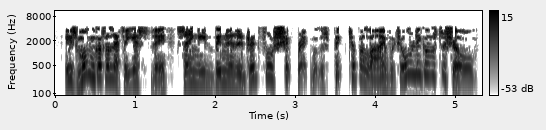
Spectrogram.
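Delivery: high, loud village gossip; gossiping village woman. A narrator's reading. Woman telling Tiffany of a rescued boy, high and gossipy. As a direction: pitch it up and tell it eagerly.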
